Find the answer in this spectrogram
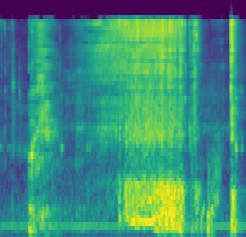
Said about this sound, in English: Okay. Did you hear it, podcast? That was a loud gulp.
